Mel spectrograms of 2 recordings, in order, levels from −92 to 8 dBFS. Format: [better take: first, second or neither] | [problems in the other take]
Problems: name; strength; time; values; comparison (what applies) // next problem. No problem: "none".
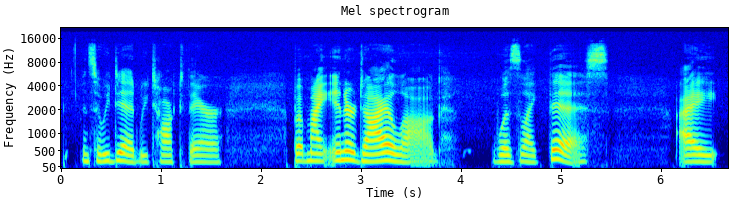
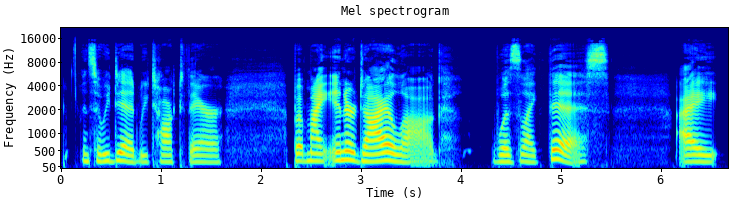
second | hiss; faint; throughout; 30 dB below the speech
